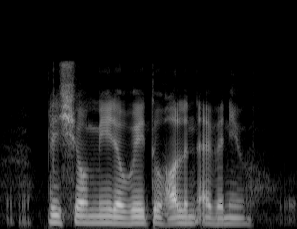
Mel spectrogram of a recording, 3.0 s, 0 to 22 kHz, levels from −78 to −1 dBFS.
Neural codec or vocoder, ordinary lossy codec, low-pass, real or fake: autoencoder, 48 kHz, 128 numbers a frame, DAC-VAE, trained on Japanese speech; none; 7.2 kHz; fake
